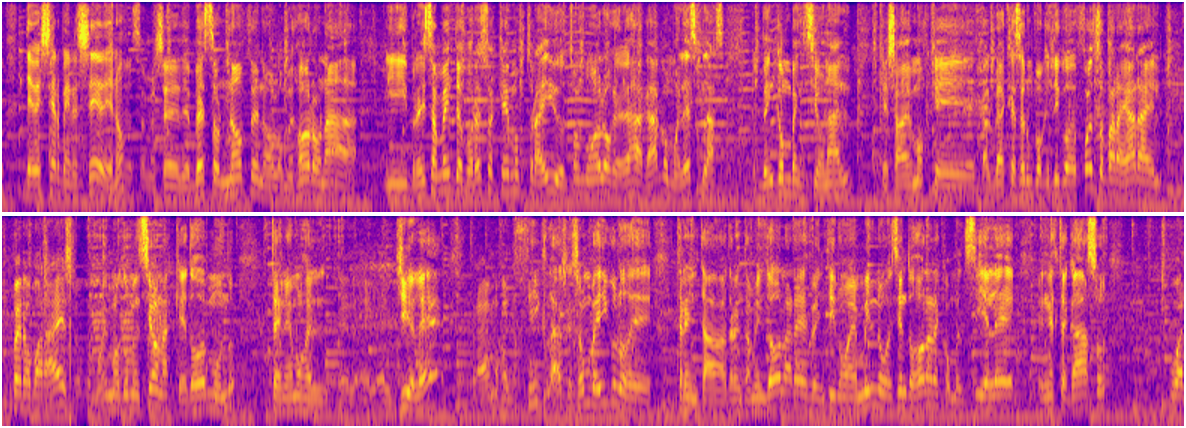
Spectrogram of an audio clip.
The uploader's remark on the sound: ON THE STREET. FESTIVAL CULTURAL HISPANO CORAL GABLES 2014.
